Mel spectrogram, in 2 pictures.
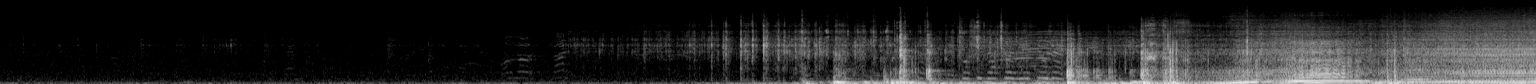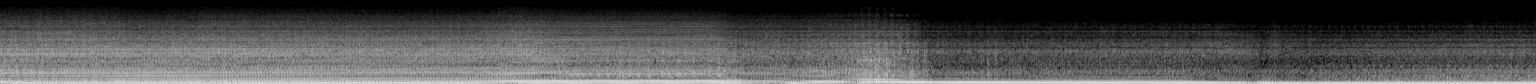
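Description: Fire pump engine on the competition platform started and run hard, racing at high revs with a brief dip and settling lower near the end, while the team charges the hose lines with water. Several seconds of quiet come before it, then a burst of clattering equipment about seven to eleven seconds in as the team couples the hoses.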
